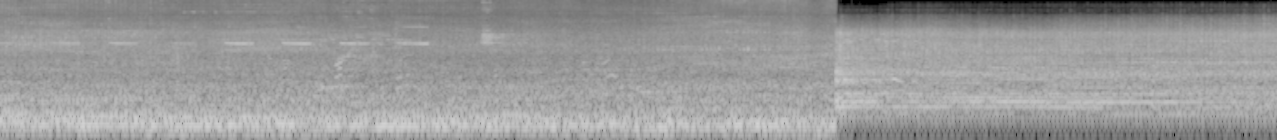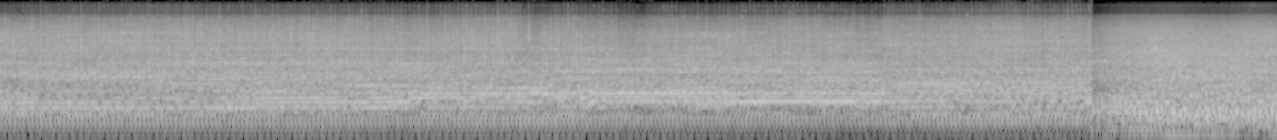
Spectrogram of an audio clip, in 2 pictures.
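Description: A small double-drum road roller's engine runs steadily while it compacts a dirt footpath, starting after an abrupt change about ten seconds in. Before that there is a loud low rumble of street noise with a faint beeping.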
